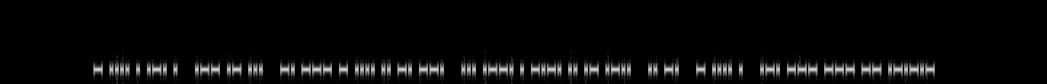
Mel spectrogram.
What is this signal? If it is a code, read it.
Morse code, heard as a keyed tone, about 46 wpm, 700 Hz. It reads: THERE WAS NOTHING SPECIAL IN THE ROOM.
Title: Sentences from Top 1000 Words - Review Part 3 - 45wpm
